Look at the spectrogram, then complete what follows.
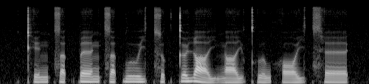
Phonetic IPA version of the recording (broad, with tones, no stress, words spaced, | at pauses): kʰɪ˨˧ŋ t͡sɐ˨˥t̚pɛː˧ŋt͡sɐ˨˥t̚wuː˧j t͡sʊ˨k̚ t̪ɵ˥ɥaː˨˩j ŋaː˨˩jkʷʰɐ˨whɔː˨j t͡sʰɛː˧k̚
